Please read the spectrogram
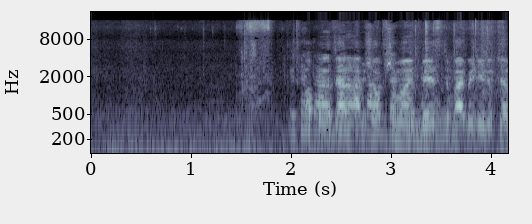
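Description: A brief crinkle of a plastic garment pack being handled, about one and a half seconds in, followed by a man talking.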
